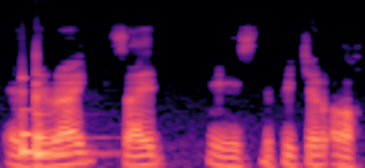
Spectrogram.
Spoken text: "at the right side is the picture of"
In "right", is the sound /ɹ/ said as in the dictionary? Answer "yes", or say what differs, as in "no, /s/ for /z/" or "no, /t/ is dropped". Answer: yes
